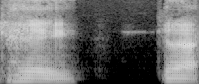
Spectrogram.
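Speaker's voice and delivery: ordinary talk, nothing marked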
